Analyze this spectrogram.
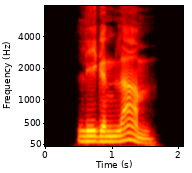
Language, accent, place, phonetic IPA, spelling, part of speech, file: German, Germany, Berlin, [ˌleːɡn̩ ˈlaːm], legen lahm, verb, De-legen lahm.ogg
- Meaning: inflection of lahmlegen: 1. first/third-person plural present 2. first/third-person plural subjunctive I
